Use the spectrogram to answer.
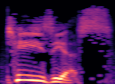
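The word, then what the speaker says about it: Ctesias: This is pronounced Tesius, just like T-E-S, the C is silent.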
